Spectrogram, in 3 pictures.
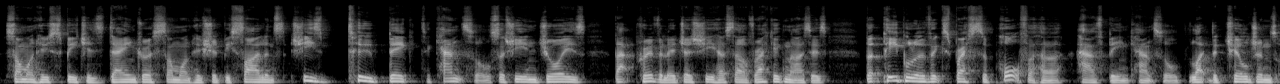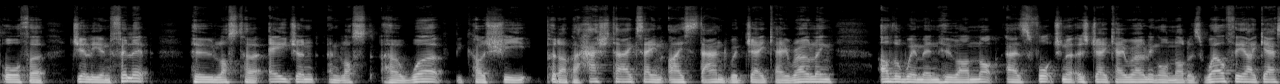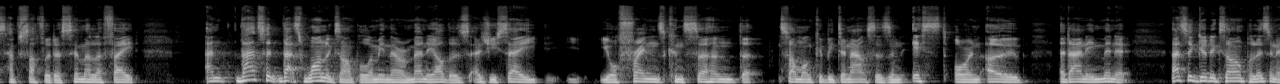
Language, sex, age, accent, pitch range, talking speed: English, male, 30-49, British, 105-125 Hz, 185 wpm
